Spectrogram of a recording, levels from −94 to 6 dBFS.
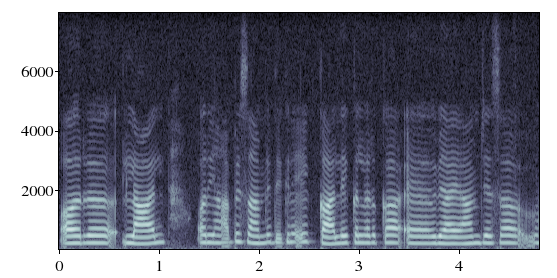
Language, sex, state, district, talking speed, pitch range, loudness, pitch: Hindi, female, Uttar Pradesh, Budaun, 200 wpm, 230-250 Hz, -17 LUFS, 240 Hz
